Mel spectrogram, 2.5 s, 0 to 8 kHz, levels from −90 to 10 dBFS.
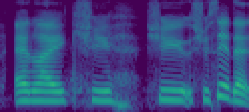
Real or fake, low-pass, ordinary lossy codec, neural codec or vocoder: real; none; none; none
